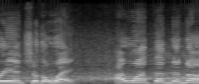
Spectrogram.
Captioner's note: applause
